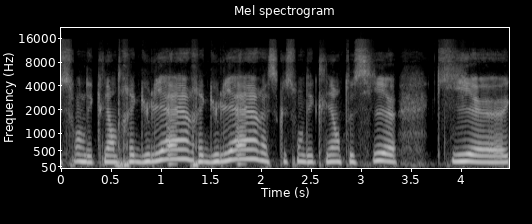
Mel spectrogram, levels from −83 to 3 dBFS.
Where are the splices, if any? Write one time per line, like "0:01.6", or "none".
0:01.3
